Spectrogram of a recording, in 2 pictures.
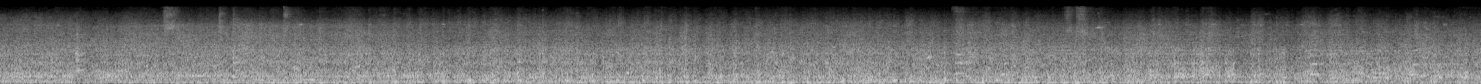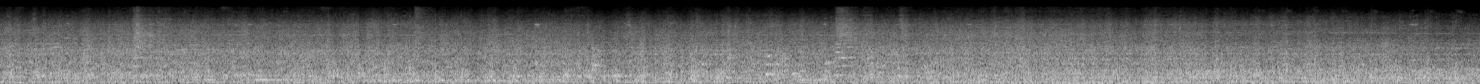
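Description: Freight train of coal hopper cars rolling past at close range, a steady rumble with the wheels clicking over the rail joints.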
